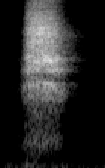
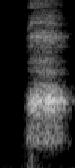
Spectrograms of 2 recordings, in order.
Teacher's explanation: we have a front SJ sound, pronounced sh, and a back SJ sound, pronounced h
